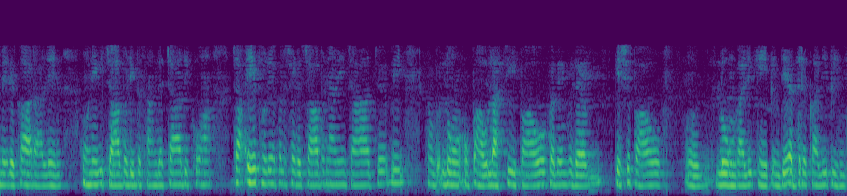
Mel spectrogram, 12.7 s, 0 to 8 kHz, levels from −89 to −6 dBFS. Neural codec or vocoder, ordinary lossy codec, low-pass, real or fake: none; AAC, 16 kbps; 7.2 kHz; real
